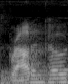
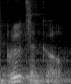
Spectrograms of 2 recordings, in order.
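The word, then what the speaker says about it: Brauð & Co.: I said it was Braudenko just because the way it's spelled, that's the way I would say it. But I found out from someone during the exhibition who is very familiar with that bakery, it's actually Brutenko. So yeah, that's how you say it.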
